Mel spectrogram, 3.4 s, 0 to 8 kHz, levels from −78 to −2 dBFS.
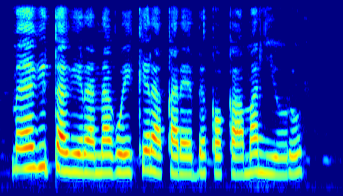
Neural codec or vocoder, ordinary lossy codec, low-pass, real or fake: none; none; 7.2 kHz; real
